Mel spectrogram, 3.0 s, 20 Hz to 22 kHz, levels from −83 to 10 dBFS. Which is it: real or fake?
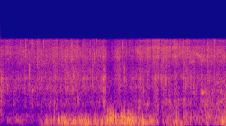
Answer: fake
